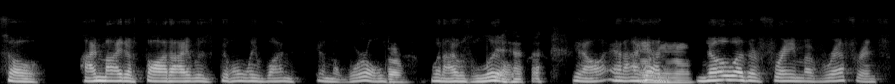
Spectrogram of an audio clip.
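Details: Adult man with lifelong stuttering, three months into a treatment program, speaking with his short-stops speech plan; he reports no stuttering since starting; treated stuttering, fluent speech with pacing technique.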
